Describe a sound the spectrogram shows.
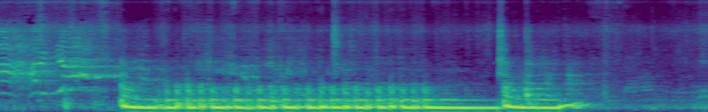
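A hand drum is beaten quickly and loudly.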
